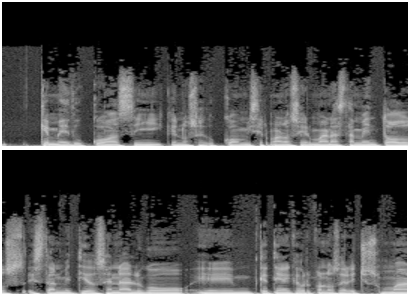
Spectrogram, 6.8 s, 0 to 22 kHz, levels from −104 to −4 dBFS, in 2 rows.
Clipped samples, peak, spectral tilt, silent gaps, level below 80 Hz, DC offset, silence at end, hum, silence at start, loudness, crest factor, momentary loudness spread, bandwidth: under 0.1%; -6 dBFS; -6 dB/octave; none; -34 dBFS; under 0.1%; 0 s; none; 0 s; -19 LUFS; 12 dB; 4 LU; 11.5 kHz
